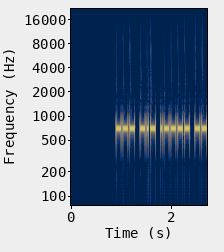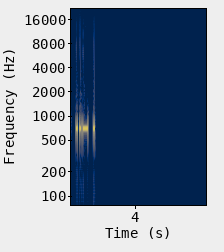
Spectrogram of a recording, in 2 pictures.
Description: Morse code, heard as a keyed tone, about 36 wpm, 700 Hz. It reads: OK1MUE
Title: DXCC-100 Call Signs - 6 Characters - 35wpm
